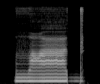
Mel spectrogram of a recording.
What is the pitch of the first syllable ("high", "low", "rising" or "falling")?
low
